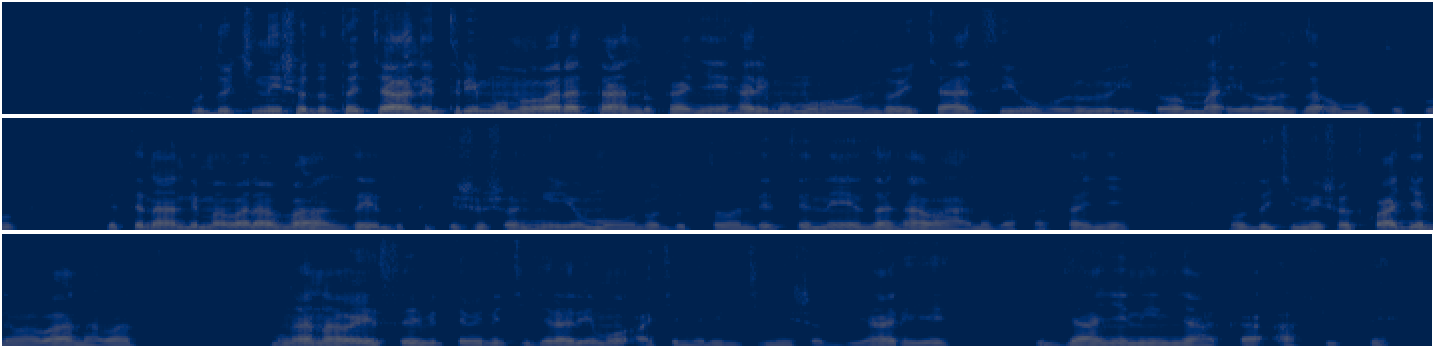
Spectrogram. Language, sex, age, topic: Kinyarwanda, male, 18-24, education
